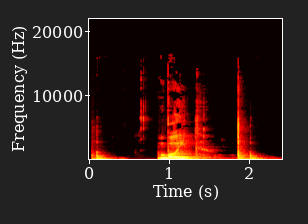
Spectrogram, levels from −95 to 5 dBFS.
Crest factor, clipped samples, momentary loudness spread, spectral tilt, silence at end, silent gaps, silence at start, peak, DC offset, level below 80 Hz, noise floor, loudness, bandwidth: 16 dB; under 0.1%; 21 LU; -8.5 dB/octave; 0.3 s; none; 0.05 s; -2 dBFS; under 0.1%; -54 dBFS; -53 dBFS; -15 LUFS; 7.4 kHz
